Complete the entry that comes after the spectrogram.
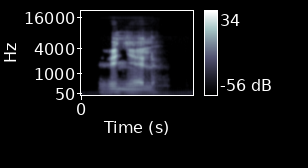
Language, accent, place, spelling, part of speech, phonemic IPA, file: French, France, Lyon, véniel, adjective, /ve.njɛl/, LL-Q150 (fra)-véniel.wav
- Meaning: Veniel, pardonable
